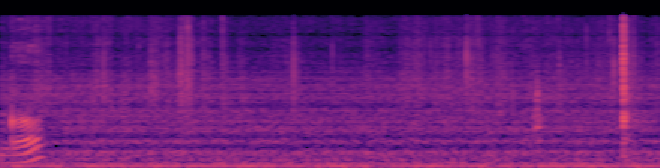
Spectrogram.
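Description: Butter starting to melt in a hot non-stick pan: a faint sizzle with a few small crackles, over a steady low hum.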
